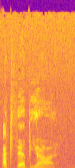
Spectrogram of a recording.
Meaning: adverbial
- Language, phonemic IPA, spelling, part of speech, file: German, /ʔatvɛɐ̯ˈbi̯aːl/, adverbial, adjective, De-adverbial.ogg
